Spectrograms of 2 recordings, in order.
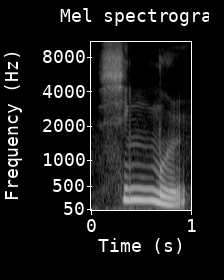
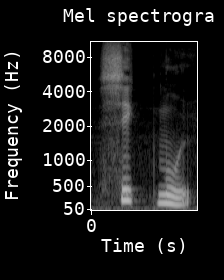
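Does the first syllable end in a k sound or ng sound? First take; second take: ng; k. First: The first syllable ends in an ng sound. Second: The first syllable ends in a k sound. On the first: "它会变成一样的发音……所以听起来是" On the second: "如果两个字分开念的话"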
